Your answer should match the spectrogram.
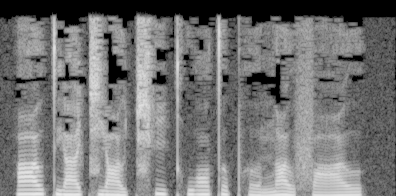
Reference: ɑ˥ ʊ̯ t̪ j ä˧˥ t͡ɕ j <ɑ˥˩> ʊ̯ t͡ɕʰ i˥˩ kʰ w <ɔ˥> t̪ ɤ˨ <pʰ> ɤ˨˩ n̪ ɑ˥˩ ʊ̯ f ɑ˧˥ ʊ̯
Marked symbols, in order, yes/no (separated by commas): no, yes, yes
